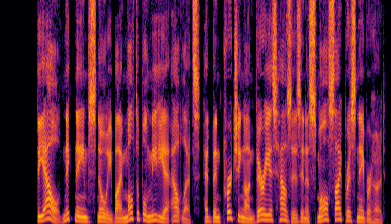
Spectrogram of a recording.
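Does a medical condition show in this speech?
No.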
